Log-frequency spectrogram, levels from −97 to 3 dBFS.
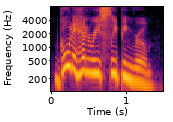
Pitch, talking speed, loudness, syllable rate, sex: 230 Hz, 200 wpm, -16 LUFS, 5.5 syllables/s, female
